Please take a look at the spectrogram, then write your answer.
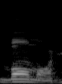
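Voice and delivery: "Baltimore" as two-syllable "Bawlmore"; swallowed middle. Retold or imitated. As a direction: echo "Baltimore" without its T. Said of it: "they say Baltimore".

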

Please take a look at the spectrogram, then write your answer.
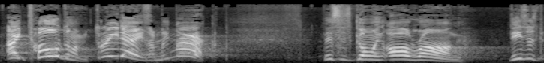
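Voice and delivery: loud, high, frustrated venting; Jesus venting about his disciples, loud and frustrated; frustrated rant. Retold or imitated. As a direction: rant like a wronged teacher. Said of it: "that's how I would act".

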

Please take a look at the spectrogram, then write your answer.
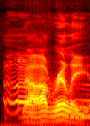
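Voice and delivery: high wheezing laugh into the words; real laughter. Real, not acted. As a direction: crack up, then push on. Laughs at his own joke.

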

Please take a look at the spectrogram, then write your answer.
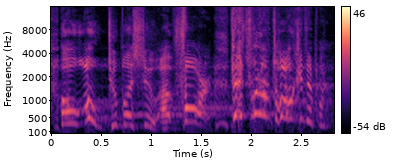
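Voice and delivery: high, loud, gleeful teacher voice; excited teacher. Retold or imitated. A teacher cheering a pupil's right answer, high and gleeful. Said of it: "your teacher getting excited".

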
